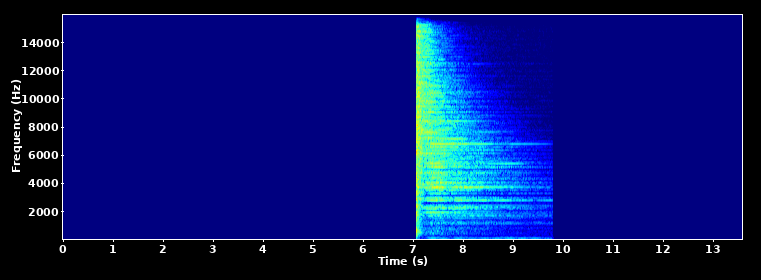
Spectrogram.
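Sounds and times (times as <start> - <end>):
drum cymbal: 7.1 - 9.8.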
